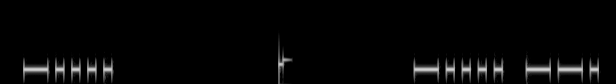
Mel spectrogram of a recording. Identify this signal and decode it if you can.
Morse code, heard as a keyed tone, about 15 wpm, 700 Hz. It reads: 6 6 G
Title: Single-Letter Single-Number 15wpm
